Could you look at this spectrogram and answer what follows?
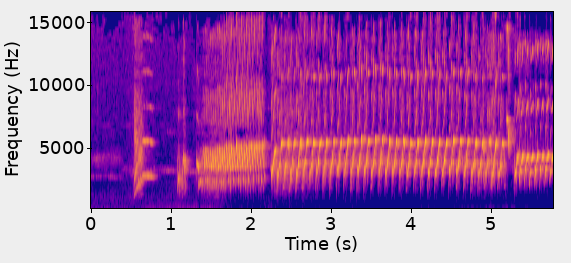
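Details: Spanish Timbrado canary, original breed closest to the wild canary, opens with two short notes, then a buzzy trill and a long continuous rattling roll lasting about three seconds, ending with a high flourish.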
